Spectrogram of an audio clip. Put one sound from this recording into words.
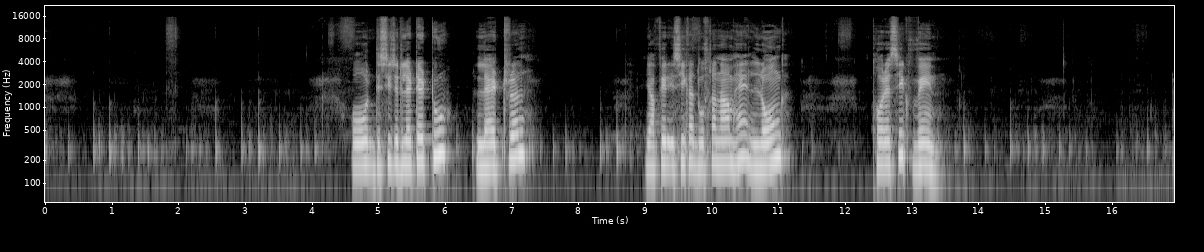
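A marker pen scratches softly on paper.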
